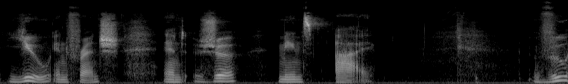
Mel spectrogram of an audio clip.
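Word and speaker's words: vous: in French means I Vu has a silent S at the end the vowel sound is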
